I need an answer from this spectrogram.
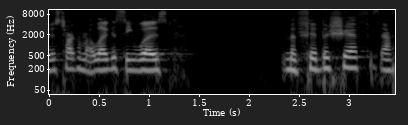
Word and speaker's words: Mephibosheth: about when he was talking about legacy was Mephibosheth.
